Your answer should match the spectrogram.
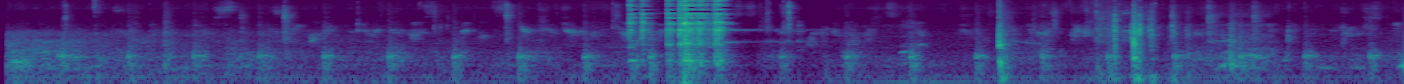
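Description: Kitchen tongs and forks clinking against ceramic plates and a plastic colander while spaghetti is served: light scattered clicks, a loud burst of clattering with a ringing metallic clink about halfway through, and two sharp knocks a few seconds later.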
